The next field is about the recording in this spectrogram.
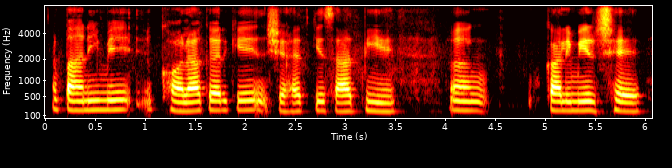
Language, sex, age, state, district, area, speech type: Urdu, female, 60+, Uttar Pradesh, Lucknow, urban, spontaneous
